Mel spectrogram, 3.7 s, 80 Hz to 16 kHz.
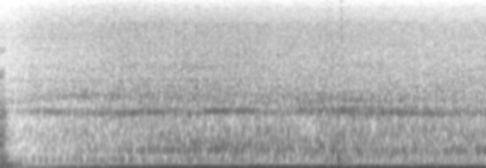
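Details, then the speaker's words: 2005 Mercedes CLK320 W209 with M112 V6 after starter replacement for a no-start: a steady, smooth idle with an even low hum and a faint whir, no knocks or stumbles. The engine runs fine; the dash shows only an SRS message. "so I guess at this point looks like the engine is doing fine let's see if the alternator is working"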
